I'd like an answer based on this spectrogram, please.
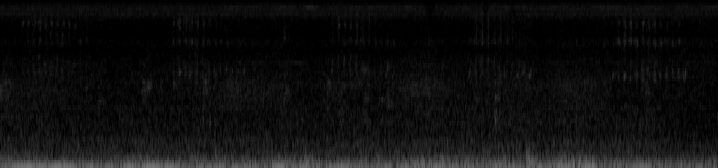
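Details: A domestic cat purring: a steady, deep, low rumble that pulses continuously throughout, quiet and close, with no other clear sounds.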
